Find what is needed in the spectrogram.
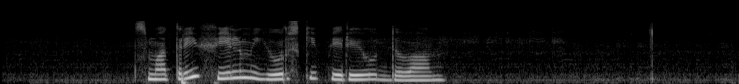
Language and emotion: Russian, neutral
